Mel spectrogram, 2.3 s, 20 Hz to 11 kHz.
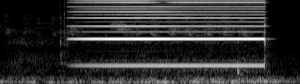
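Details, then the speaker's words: Power probe front-probing the red wire that is missing its ground: one steady high-pitched beep of about 1.5 seconds when it finds ground, used while wiggling the harness to locate a fatigued wire with intermittent contact. "it would make that noise so now it was time to just start wiggling the harness until the power probe makes that noise"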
